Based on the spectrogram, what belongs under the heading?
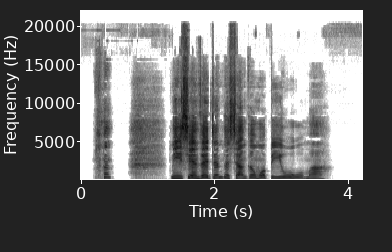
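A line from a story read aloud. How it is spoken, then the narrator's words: Faint smile, calm. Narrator (Chinese): 叶来夫人淡淡的一笑，然后说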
